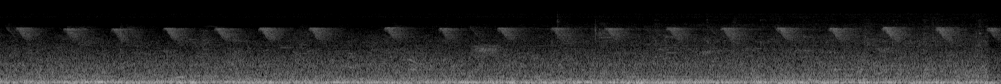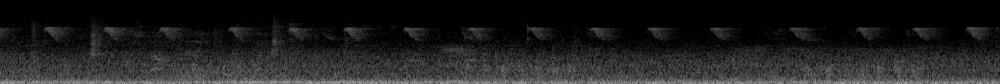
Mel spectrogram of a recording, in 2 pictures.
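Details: Common cicada field-recorded with Sennheiser 416 and Deity S Mic-2 shotgun microphones into a Zoom F3: short, high, raspy pulses repeated steadily about every 0.6 seconds over a constant low rumble of background noise.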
